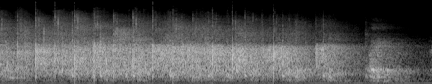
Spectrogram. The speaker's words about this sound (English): I don't think the pastor said anything about clapping hands. Well, I think we should.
